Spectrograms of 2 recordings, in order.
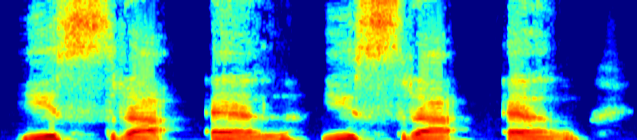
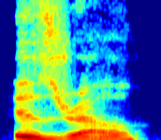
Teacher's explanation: It's almost as if it's two separate words, Yisra and El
